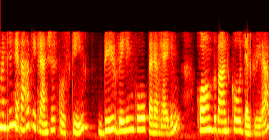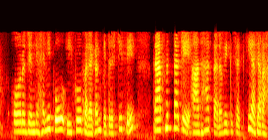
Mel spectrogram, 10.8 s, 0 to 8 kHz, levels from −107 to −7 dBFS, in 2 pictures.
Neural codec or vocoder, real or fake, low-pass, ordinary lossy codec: codec, 16 kHz, 1 kbps, X-Codec, HuBERT features, trained on general audio; fake; 7.2 kHz; AAC, 16 kbps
